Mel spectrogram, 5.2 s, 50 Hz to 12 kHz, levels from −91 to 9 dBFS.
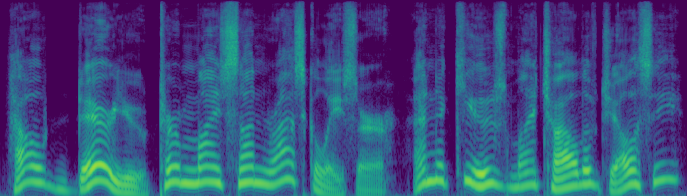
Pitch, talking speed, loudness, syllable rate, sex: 175 Hz, 165 wpm, -17 LUFS, 4.2 syllables/s, male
